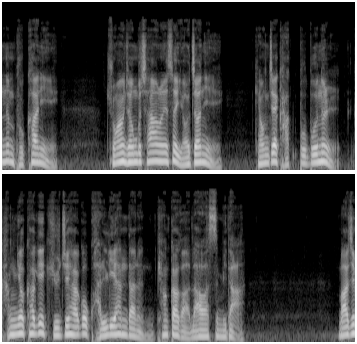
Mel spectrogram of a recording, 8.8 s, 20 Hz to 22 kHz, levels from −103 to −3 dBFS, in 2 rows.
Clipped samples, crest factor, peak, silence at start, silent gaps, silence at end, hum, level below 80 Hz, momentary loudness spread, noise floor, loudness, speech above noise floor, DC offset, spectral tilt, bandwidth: under 0.1%; 18 dB; -12 dBFS; 0 s; none; 0 s; none; -56 dBFS; 10 LU; -69 dBFS; -30 LUFS; 40 dB; under 0.1%; -6 dB/octave; 14.5 kHz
